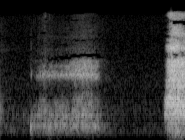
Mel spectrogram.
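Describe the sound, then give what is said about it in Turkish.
A slow, deep breath drawn in, followed after a brief pause by a louder, airier rush of breath cut off at the end. No one speaks. “Oturacağım, bir derin nefes alacağım.”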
